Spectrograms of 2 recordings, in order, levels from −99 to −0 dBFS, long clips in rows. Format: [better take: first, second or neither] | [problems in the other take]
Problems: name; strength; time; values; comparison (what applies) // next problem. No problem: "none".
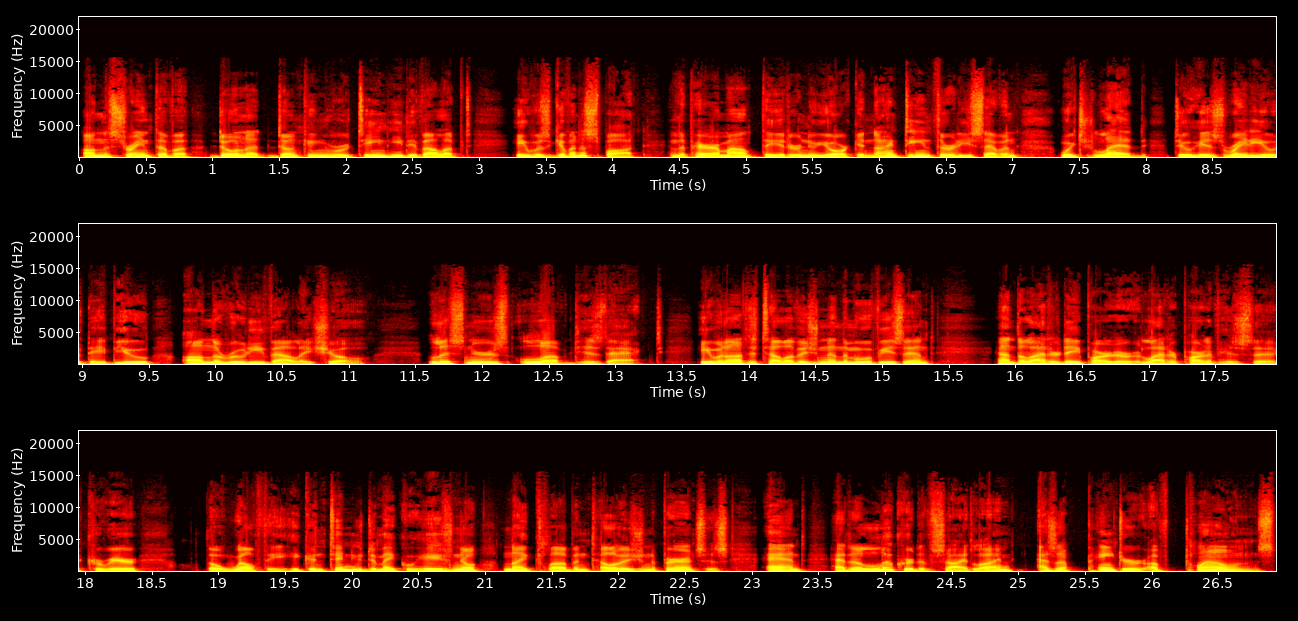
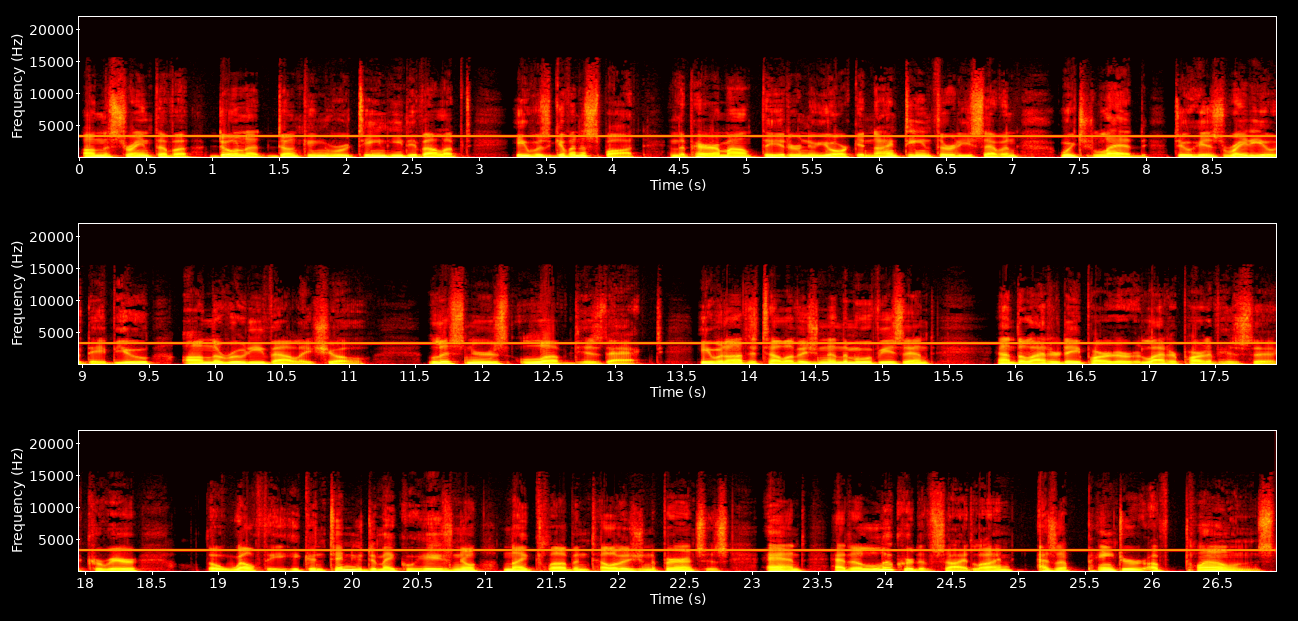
first | high-pitched whine; noticeable; throughout; 3.5 kHz, 15 dB below the speech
